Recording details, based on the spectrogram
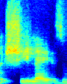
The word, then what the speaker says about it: Schiele: If you're interested in looking into the Instagram about Egon Schiele that Sophie was talking about, it is at Egon Schiele's Women, and the Schiele is spelt S-C-H-I-E-L-E. So Egon Schiele's Women.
